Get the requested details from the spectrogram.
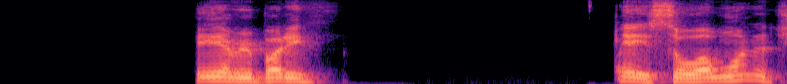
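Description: A middle-aged man speaks calmly and closely into a microphone, in short bursts.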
